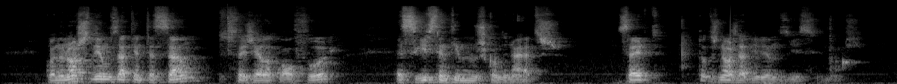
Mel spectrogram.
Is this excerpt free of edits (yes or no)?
no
